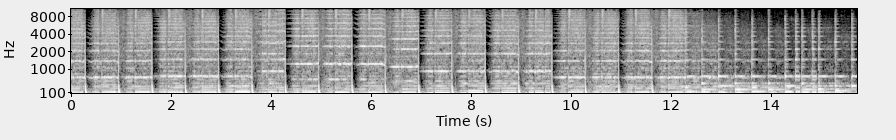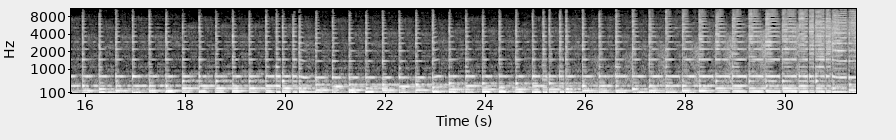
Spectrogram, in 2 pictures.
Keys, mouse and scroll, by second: 0.0 click, 0.5-2.0 drag, 3.6 Tab, 6.2 click, 6.9-10.4 drag, 11.2 click, 12.5 scroll down 1, 13.2 KP_7, 14.8-16.1 scroll down 1, 16.1-17.8 drag, 17.8 Delete, 18.6-19.6 scroll up 1, 19.6 click, 20.5 shift+a, 24.1 Tab, 24.6 click, 25.3 click, 26.8 b, 28.2 click, 29.9 click, 30.9 b.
